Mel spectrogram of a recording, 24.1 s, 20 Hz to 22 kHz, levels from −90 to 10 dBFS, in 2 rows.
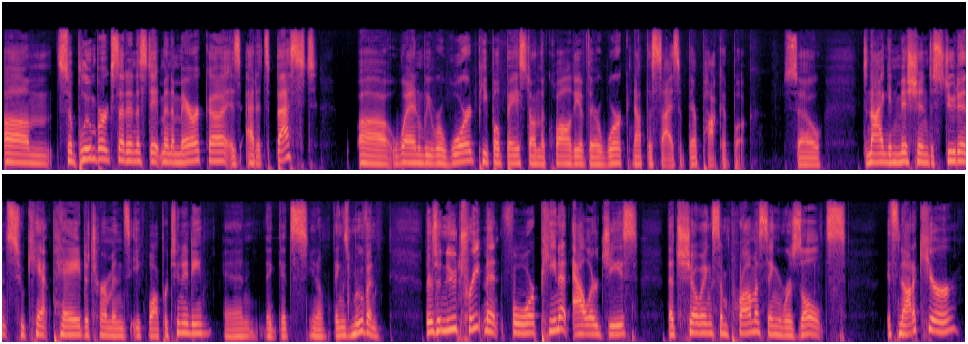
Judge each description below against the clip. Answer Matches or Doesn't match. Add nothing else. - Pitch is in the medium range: Matches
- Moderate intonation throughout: Matches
